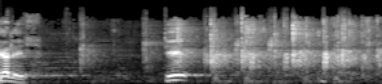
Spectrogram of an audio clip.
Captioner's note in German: Beifall AfD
